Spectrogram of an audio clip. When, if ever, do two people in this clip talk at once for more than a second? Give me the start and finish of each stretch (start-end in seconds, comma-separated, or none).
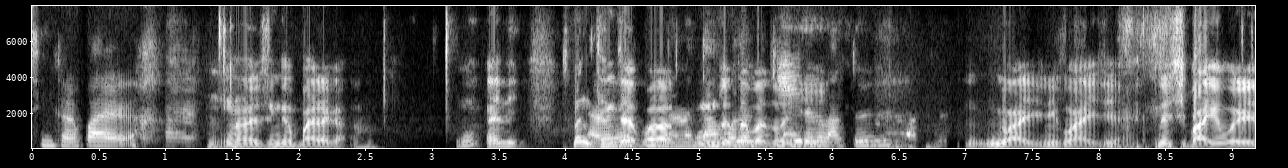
4.2-5.9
